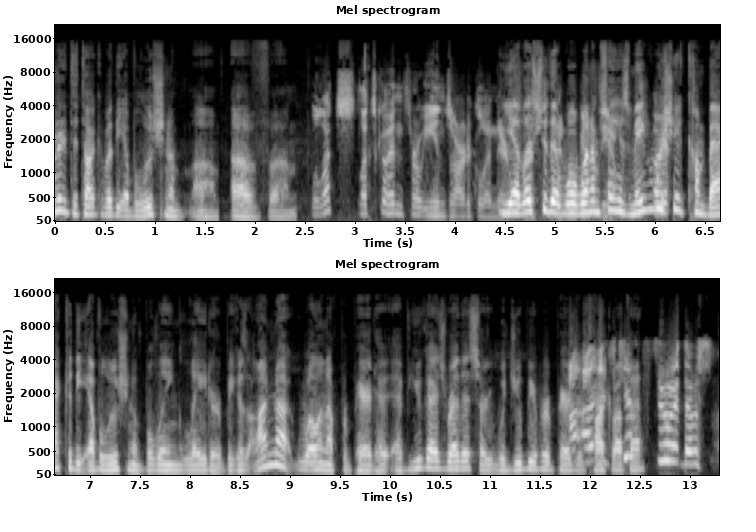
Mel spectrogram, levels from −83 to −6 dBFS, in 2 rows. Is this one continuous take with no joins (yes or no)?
yes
